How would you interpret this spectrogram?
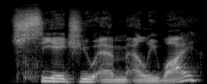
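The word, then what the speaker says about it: Cholmondeley: to be spelled um c-h-u-m-l-e-y well I would expect that too but no c-h-o-l-m-o-n-d-e-l-e-y is he British of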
